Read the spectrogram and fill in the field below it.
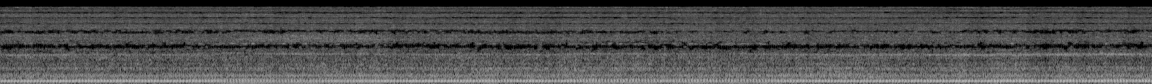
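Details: Chevrolet Blazer at cold idle, noise starting the morning after a mechanic replaced the timing belt and upper belt: loud, steady low drone over an even engine beat; cause unknown.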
